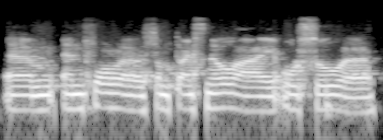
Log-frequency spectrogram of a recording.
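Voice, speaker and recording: A man with a French accent presents a technical talk slowly, pausing often with hesitant fillers. His voice sits at a middle pitch. The recording sounds dull and lo-fi. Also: flat delivery, a little mellow, a little hiss or hum. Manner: hesitant, many fillers, apologetic. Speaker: network engineer presenting at a conference.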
